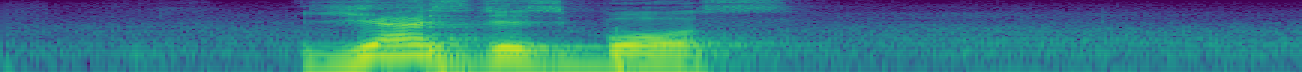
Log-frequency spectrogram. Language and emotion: Russian, angry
